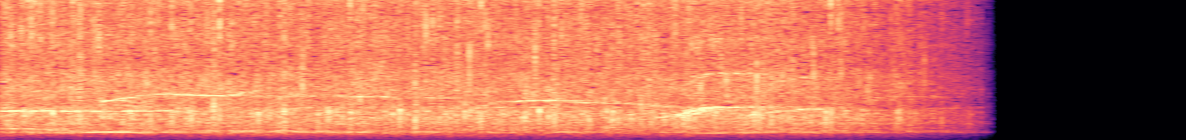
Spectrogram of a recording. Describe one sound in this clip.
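A fiddle plays a slow melody.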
